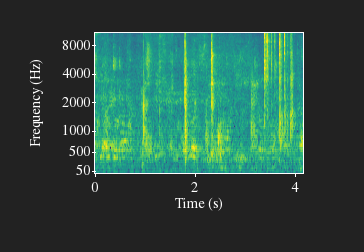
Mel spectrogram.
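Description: Plastic game pieces click against a board as they are moved.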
